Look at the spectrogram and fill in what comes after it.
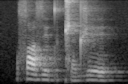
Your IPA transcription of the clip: sˤ ɑ z e d̪ u ɡ͡ǁ æ d ʒ e

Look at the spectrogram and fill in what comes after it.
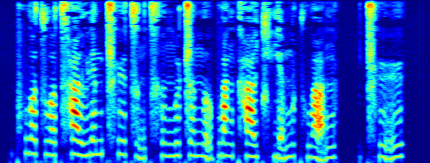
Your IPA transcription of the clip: pʰ w ɔ˥˩ t͡s w ɔ˧˥ t͡sʰ ɑ˥˩ ʊ̯ l ɥ ɛ˥ n ʈ͡ʂʰ ɻ̩˥ t͡s ʊ̰˨˩ ŋ t͡sʰ ɤ˧˥ ŋ u˧˥ ʈ͡ʂ ɤ˧˥ n̪ o̰˨˩ ʊ̯ p w ɑ˥˩ ŋ kʰ ɑ˧˥ ʊ̯ t͡ɕʰ j ɛ̰˨˩ m u˥ t̪ʰ w ɑ̰˨˩˦ ŋ | ʈ͡ʂʰ ɻ̩˨˩˦

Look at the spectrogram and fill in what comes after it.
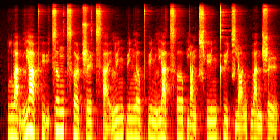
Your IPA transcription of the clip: l w a̰˨˩ n l j ä˥˩ pʰ y̰˨˩ t͡s ɤ˥ ŋ t͡sʰ ɤ˥˩ ʈ͡ʂ ɻ̩˧˥ t͡sʰ a̰˨˩ ɪ̯ l y˥ n p y˥ n l ɤ˥˧ pʰ y˥˧ n l j ä˥˩ t͡sʰ ɤ˥ p j ɑ˨ ŋ t͡ɕʰ y˥ n pʰ y˥˩ t͡ɕ j ɑ˧˥ ŋ p w a˥˧ n ʂ ɻ̩˥˩

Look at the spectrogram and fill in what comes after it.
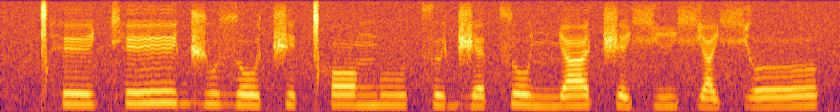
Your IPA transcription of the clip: ǀʰ eː cʰ eː d͡ʒ u z o t͡ʃ e ǀʰ ɔː ŋ uː t͡s ɯ d͡ʒ ɛ t͡s o ɲ a t͡ʃ ɛ ç i ç a ç ɤ

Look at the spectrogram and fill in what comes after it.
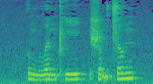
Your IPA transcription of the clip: k ʊ˥˨ ŋ l w ə˥˨ n pʰ i˦ | ʂ ʊ̰˨˩ ŋ t͡s ɤ˦ ŋ

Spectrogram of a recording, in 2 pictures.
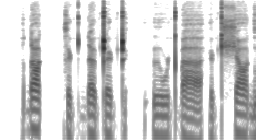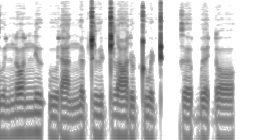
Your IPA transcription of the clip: ɗ ɑ˦ kː ə˨ ʈ ɗ a˦ ʈ ə˦ ʈ | ʔ ɯ˨ w ə˨ ʈ ɓ a˨ | ə˨ ʈ ʃ ɑ˦˨ ɠ u˨ n ɔ˦ n ɯ˦ ʔ u˨ ɾ a˨ n̪ a˦ ʈ l ɨ˦ ʈ l ɑ˦ ɾ u˦˨ ʈ w ə˨ ʈ kː ə˨˦ ɓ ə˨ ɗ ɔ˦

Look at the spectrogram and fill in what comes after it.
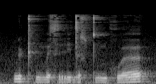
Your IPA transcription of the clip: ɳ ɪ ʈʰ u m ɛ s r i d ɐ ɬ tʷ ɪː m χʷ ɐː

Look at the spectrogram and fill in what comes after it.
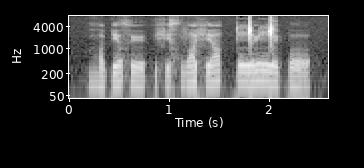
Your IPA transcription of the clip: ɦ ɔ pʲ o x ʉ | fʲ o x v ɒ fʲ ɒ | ŋ͡ǀ ʉ ŋ͡ǀ ʉ p o

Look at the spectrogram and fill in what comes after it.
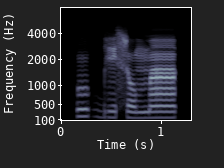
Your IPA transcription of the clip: u˦ ɡ͡b i˧ s o˧ m ã˧

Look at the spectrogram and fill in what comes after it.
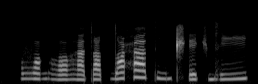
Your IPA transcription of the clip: v ɔ˧˥ ɡʱ ɔ˩˧ ɦ a˩ t i˩˧ tˤ dˤ ɨ˧˥ ħ a˥ t i̤˧˥ d t͡ʃʼ e˧ t͡ʃ d͡z i˧˥

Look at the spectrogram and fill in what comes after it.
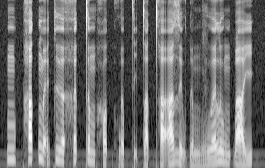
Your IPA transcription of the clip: m ə˦˥ p̚ h a˦˥ t̚ m ɛ̰˧˥ k ɨ˧ ə̯ h ə˦˥ t̚ t̪ ə˧ m h ɔ˨˩ t̚ h w ə˨˩ p̚ t̪ ḭ˧˨ t̪ a˨˩ t̚ t̪ʰ a̰ː˧˥ z ɨ̰˧˨ w ɗ ə̤˨˩ m v u˨˦ ə̯ l u˧ m ɓ a˨˦ j

